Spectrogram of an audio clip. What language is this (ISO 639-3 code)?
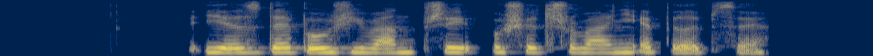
ces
